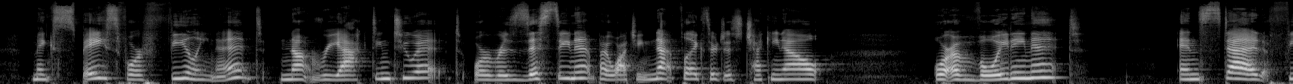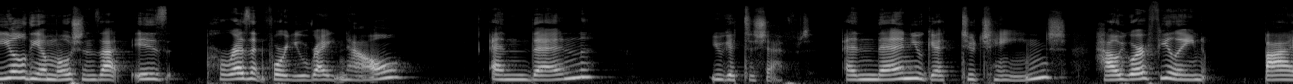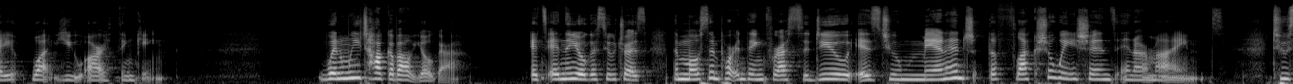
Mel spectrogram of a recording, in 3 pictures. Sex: female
